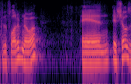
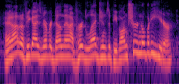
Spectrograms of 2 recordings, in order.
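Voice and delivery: normal talking voice

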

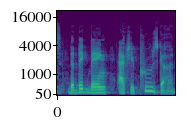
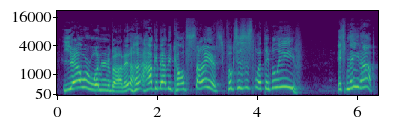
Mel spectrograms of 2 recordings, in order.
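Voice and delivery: louder and higher mocking outburst; preacher ridiculing the quote, loud and high; indignant outcry; 11 semitones higher, 6 dB louder than usual. Real, not acted. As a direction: call it out to the congregation, scornful.

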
